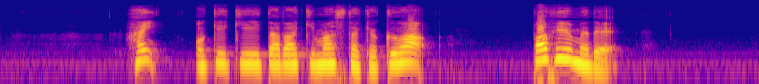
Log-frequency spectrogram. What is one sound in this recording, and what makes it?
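A young woman speaks close into a microphone with animation.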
